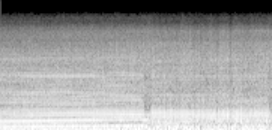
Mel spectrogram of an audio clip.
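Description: A modern cafe racer style motorcycle engine runs steadily and close up, a loud continuous harmonic drone whose pitch drops slightly midway, with no talking.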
